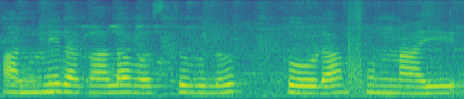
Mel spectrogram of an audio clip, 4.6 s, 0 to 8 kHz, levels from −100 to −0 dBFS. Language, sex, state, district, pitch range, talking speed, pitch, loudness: Telugu, female, Andhra Pradesh, Annamaya, 195-220 Hz, 65 wpm, 205 Hz, -15 LUFS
